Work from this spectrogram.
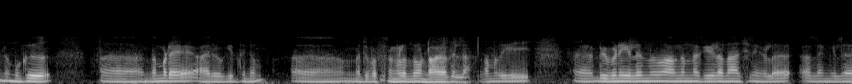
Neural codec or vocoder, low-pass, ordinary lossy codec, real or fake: none; 3.6 kHz; Opus, 64 kbps; real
